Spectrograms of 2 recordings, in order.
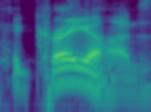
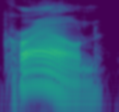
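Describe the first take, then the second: First: It is two syllables, 'cray-ons', standard style. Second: It is one syllable, like 'crown', Georgetown style.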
